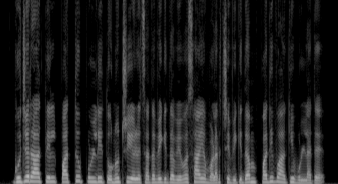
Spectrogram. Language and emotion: Tamil, neutral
